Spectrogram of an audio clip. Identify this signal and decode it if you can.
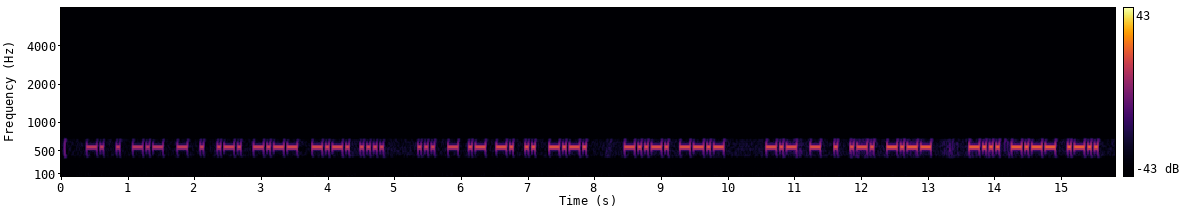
Morse code, heard as a keyed tone, about 24 wpm, 570 Hz. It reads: NEKTERYCH STANIC /Q KTERY BYL
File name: Archiv / CUC224 / ok1fhi cul224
